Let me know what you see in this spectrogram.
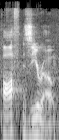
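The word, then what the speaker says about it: Auth0: very powerful stuff here this next company is pronounced off zero now for many website and mobile app developers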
